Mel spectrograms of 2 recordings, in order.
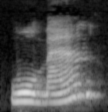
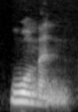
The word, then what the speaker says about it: woman: For example, these words are pronounced: explain. And: complain. Next we have: woman. It's not "wu-man". It's: woman.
